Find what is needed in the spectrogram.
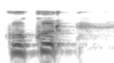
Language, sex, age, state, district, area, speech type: Nepali, male, 45-60, West Bengal, Kalimpong, rural, read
